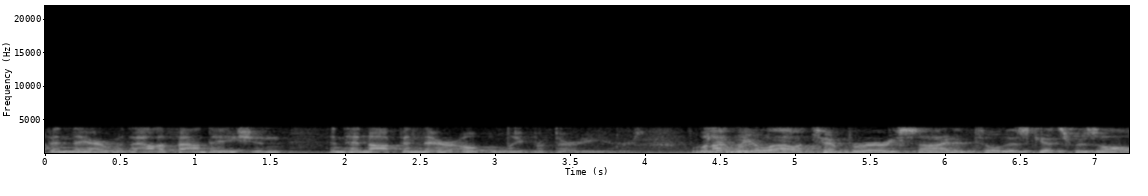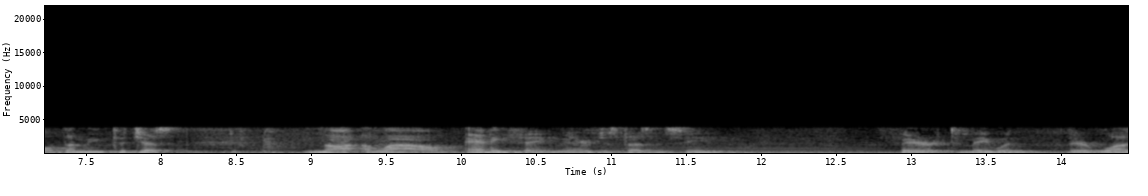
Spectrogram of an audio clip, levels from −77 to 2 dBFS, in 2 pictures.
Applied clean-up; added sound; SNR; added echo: none; Bowed string instrument; 15 dB; none.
